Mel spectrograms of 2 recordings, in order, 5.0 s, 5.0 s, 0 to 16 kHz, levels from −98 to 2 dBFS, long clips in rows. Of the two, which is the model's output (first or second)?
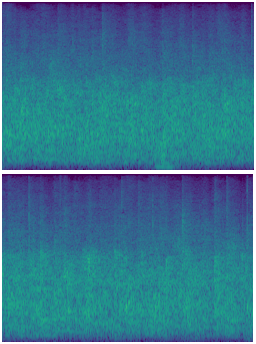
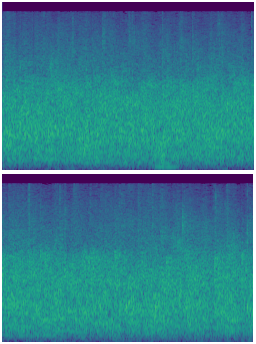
first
